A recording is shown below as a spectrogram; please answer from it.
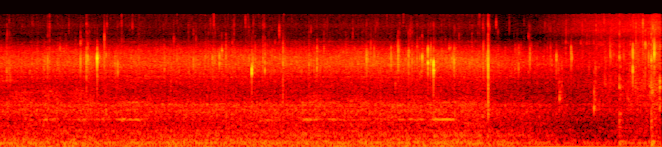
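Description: Besan-battered potato balls deep-frying in hot oil: a steady sizzle with scattered crackling pops.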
